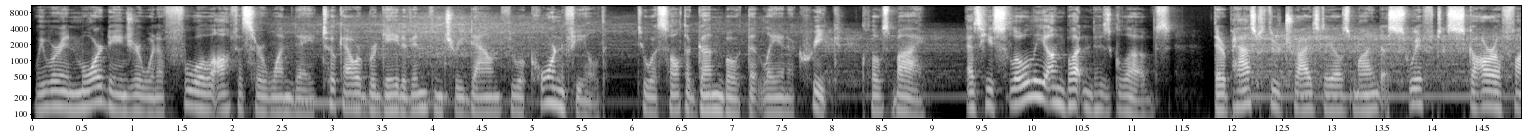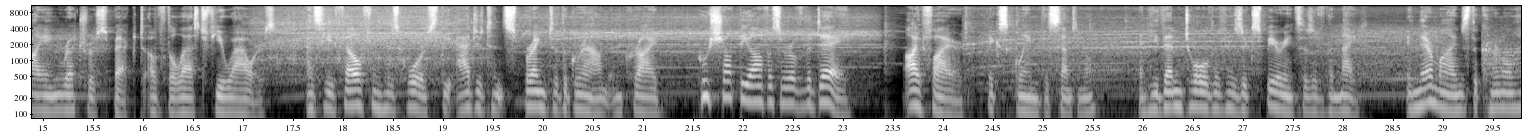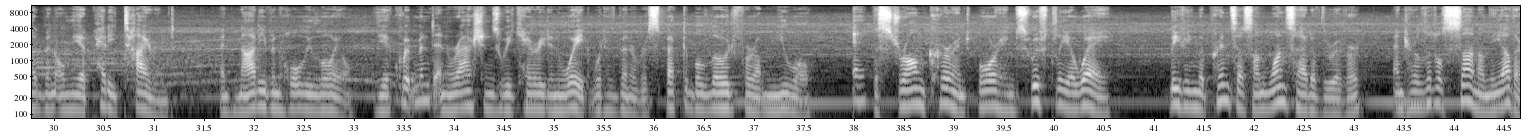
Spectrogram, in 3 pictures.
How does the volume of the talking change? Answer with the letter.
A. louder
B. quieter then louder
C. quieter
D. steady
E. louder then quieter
D.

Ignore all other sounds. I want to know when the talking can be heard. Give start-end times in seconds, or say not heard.
0.0-44.6.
